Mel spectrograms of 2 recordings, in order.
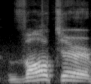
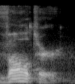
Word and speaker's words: Walter: Look up how the W is pronounced in German. You will see I'm pronouncing it correctly.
